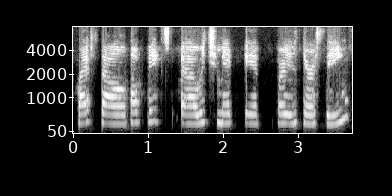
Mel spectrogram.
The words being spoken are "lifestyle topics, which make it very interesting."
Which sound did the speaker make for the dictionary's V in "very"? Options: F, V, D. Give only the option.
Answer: F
